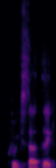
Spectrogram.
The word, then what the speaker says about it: quixotic: nft marketplace it's called quixotic that's really hard to spell it's like q u i x o t i c quick static it means it means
